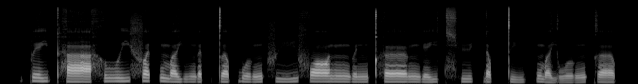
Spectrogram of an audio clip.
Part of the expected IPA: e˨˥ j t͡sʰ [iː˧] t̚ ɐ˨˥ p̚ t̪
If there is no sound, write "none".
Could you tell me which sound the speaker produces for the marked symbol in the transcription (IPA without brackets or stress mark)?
yː˧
